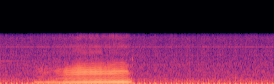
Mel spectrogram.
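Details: At bedtime a tiny male pet snores: a single drawn-out, buzzy, whistling breath for just over a second, rising slightly in pitch, then a soft rapid low rumble continues.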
